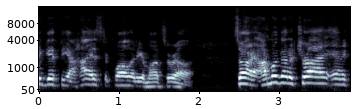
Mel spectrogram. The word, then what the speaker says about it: mozzarella: uh that use fresh mozzarella sorry mozzarella that's all that's the correct italian pronunciation yes uh and there's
